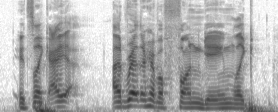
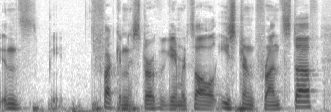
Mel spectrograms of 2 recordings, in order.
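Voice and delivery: ordinary talk, nothing marked

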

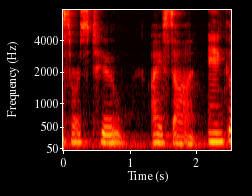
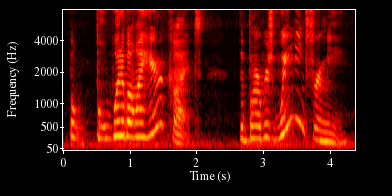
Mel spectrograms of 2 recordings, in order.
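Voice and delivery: put-on high, louder child's protest; whiny kid objection, pitched up; pleading; 6 semitones higher, 3 dB louder than usual. A narrator's reading. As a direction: plead with your mom. Boy pleading with mom.

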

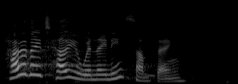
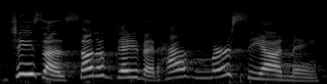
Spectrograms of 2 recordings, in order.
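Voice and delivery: loud, pleading cry, higher and slowing at the end; 6 semitones higher, 9 dB louder than usual. A narrator's reading. Blind Bartimaeus calling to Jesus from the roadside, loud cry. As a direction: call out over a crowd for mercy. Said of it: "he cried".

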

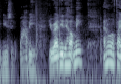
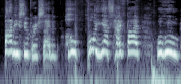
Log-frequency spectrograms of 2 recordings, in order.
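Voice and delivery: much higher, louder whoop; thrilled high-five whoop; excited cheer; 12 dB louder than usual. Real, not acted. Celebrating with Bobby.

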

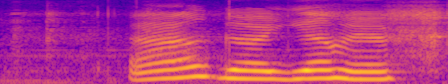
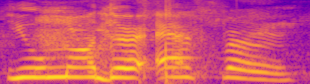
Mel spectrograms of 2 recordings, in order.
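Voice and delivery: louder, higher furious yell; 6 semitones higher, 4 dB louder than usual. Real, not acted. Gamer raging at the enemy who escaped, loud furious yell. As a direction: snap it out in real rage.

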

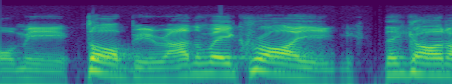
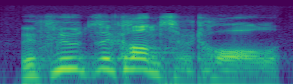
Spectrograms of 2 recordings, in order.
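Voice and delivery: ordinary delivery

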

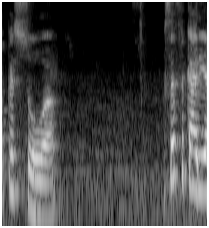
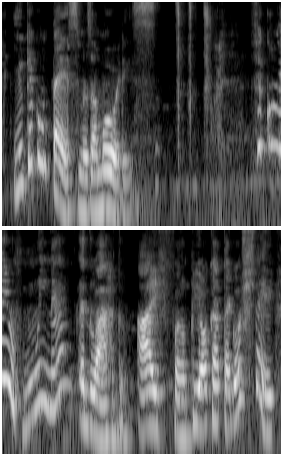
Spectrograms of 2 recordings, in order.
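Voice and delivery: ordinary talk

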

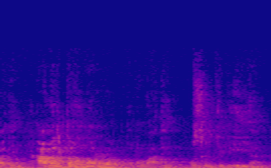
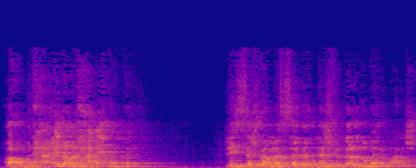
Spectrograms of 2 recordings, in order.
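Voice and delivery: mocking excuse; 9 semitones higher, 10 dB louder than usual. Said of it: "mocking the people's excuses".

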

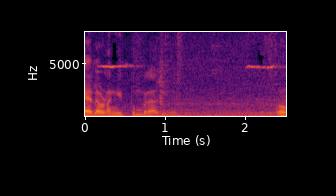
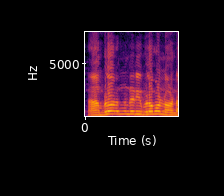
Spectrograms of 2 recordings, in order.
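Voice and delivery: scolding call; 10 semitones higher, 6 dB louder than usual. Real, not acted. Parent scolding sleepy child.

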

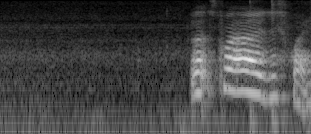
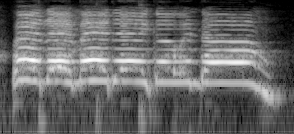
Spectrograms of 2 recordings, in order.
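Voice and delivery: higher, loud pilot distress call; loud mock mayday; 4 semitones higher, 9 dB louder, slower than usual. Gamer playing a crashing pilot as his plane falls, loud.

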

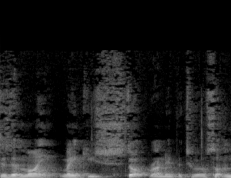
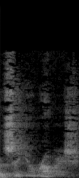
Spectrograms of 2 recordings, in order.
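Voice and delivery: unvoiced, taunting whisper; 15 dB quieter than usual. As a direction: sneer it softly under your breath. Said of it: "it just kinda whispers in your ear".

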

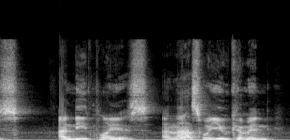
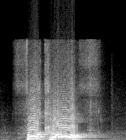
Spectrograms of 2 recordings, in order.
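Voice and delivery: loud, high swear; furious shout; 8 dB louder than usual. Real, not acted. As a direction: explode in anger. Furious yell after quiet take.

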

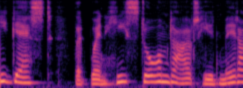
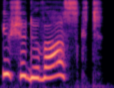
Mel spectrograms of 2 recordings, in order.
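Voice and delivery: scolding sister; 14 semitones higher, 3 dB louder than usual. Acted. Sister tells brother off for stealing, high firm reproach. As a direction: press the point firmly.

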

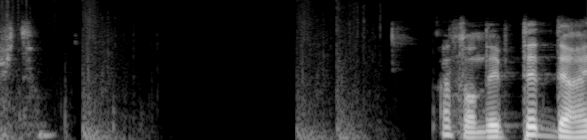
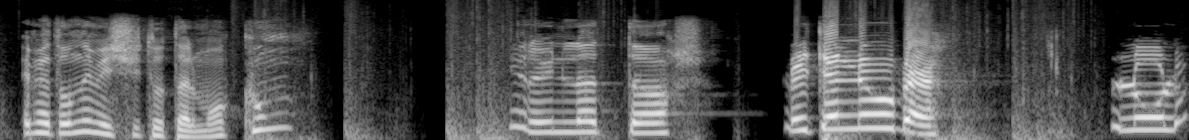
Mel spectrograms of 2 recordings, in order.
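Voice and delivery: high, loud, fast self-teasing; excited self-mockery; 10 semitones higher, 9 dB louder than usual. Real, not acted. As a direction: laugh at your own blunder out loud. Realises he missed a torch.

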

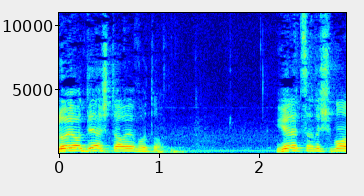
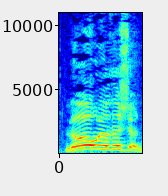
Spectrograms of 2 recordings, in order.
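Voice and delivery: high, loud cut-off denial; loud protest; 10 semitones higher, 9 dB louder than usual. Retold or imitated. Father cutting in to insist the boy knows, loud and high. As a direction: burst out defending himself.

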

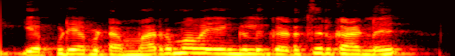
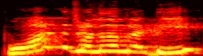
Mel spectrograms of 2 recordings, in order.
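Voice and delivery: angry order; 7 semitones higher than usual. Acted. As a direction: bark her out of the house. Uncle repeats the order.

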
